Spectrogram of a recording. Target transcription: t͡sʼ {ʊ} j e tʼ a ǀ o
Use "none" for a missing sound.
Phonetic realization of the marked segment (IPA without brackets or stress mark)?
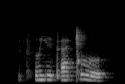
ʊ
